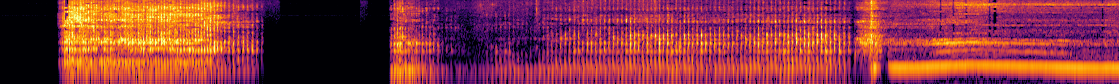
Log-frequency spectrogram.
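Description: Tiger roaring in three separate loud calls: a roar of about two seconds, a second of silence, then a longer drawn-out roar, followed near the end by a steadier held call.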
